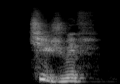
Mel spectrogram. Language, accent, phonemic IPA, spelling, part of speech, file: French, Canada, /pə.ti ʒɥif/, petit juif, noun, LL-Q150 (fra)-petit juif.wav
- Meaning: funny bone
